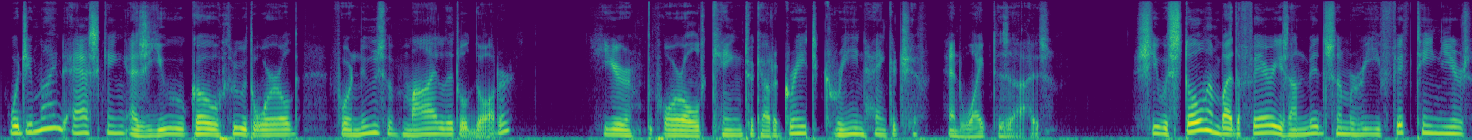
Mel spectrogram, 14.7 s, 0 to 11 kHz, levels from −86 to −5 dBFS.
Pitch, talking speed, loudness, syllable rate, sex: 145 Hz, 175 wpm, -18 LUFS, 3.3 syllables/s, male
